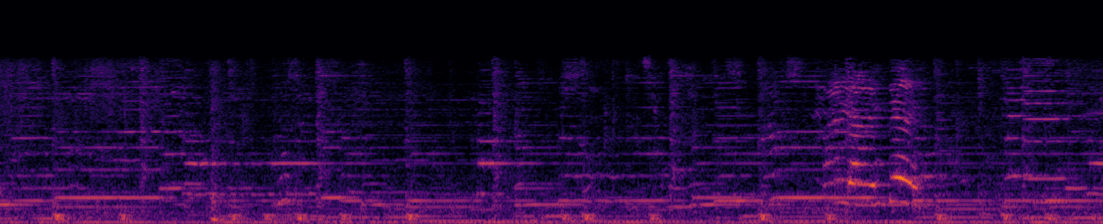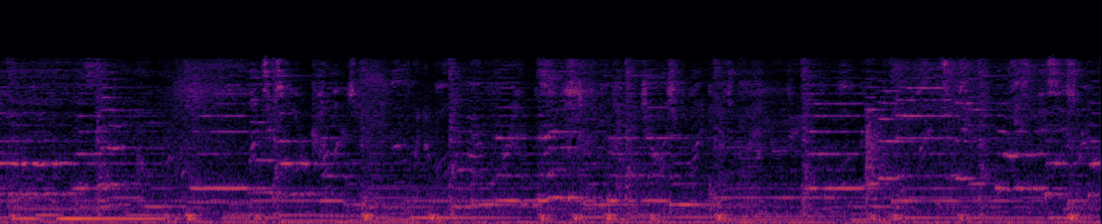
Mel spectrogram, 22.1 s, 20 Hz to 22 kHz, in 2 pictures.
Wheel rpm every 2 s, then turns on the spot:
0, 0, 0, 0, 0, 0, 0, 0, 0, 0, 0.
none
